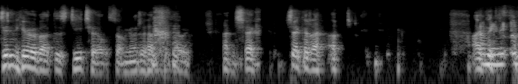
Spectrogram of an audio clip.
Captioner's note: chuckling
